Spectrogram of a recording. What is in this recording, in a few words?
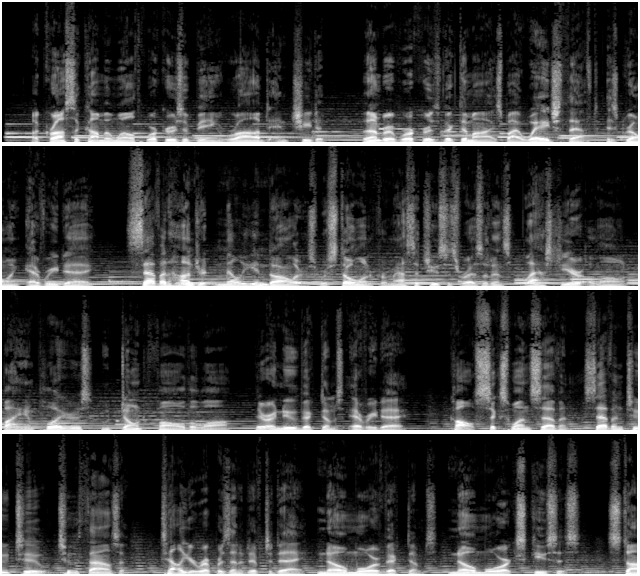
radio ad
